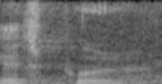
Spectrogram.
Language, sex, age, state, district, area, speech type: Assamese, male, 18-30, Assam, Dibrugarh, urban, spontaneous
